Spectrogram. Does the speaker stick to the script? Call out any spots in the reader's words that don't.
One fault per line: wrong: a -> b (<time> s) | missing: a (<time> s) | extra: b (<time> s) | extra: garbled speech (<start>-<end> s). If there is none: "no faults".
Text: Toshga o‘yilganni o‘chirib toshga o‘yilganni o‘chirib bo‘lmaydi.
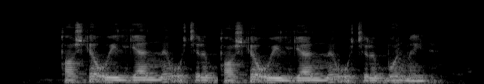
no faults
